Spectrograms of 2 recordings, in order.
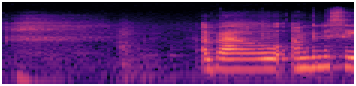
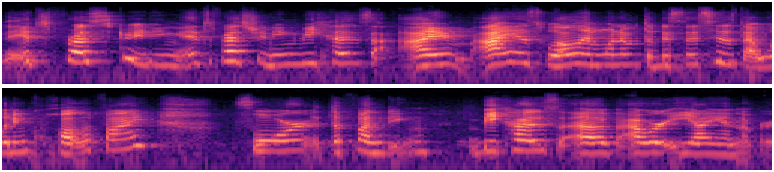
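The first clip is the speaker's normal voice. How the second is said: high, loud, emotionally strained voice. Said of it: "very emotional".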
